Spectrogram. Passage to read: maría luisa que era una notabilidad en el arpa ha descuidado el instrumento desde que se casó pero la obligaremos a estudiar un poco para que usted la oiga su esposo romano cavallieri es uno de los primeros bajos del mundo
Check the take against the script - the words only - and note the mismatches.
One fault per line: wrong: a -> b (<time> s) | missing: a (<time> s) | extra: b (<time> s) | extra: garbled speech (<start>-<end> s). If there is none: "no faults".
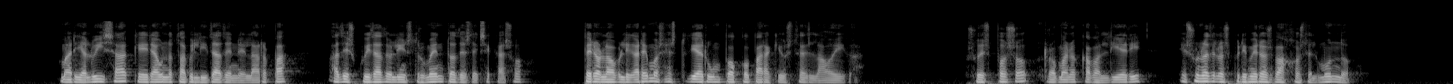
missing: una (1.6 s)
missing: que (4.8 s)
